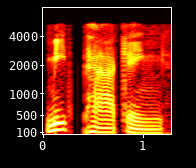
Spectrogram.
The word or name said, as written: meatpacking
